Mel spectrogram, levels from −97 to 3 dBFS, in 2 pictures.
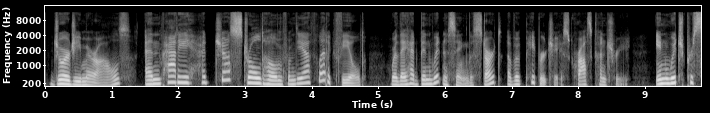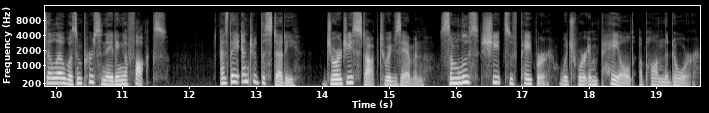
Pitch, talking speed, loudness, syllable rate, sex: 190 Hz, 160 wpm, -18 LUFS, 5.0 syllables/s, female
